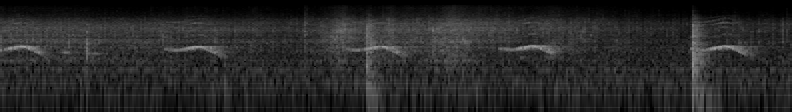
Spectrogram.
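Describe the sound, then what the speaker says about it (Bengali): Cumin seeds, dried red chillies, bay leaf, cardamom, cinnamon and cloves sizzle in hot oil over a clay stove, a steady frying hiss with periodic louder stirring scrapes and a few sharp clinks, close and without talk. "এই জিরে ফোড়ন দিলাম, এবার শুকনো লঙ্কা, তেজপাতা, এলাচ, দারচিনি, লবঙ্গ এগুলো দিয়ে দিলাম।"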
